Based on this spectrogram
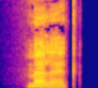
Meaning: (adjective) 1. warm (having a temperature slightly higher than usual, but still pleasant) 2. warm (of clothing or animal fur, thick enough to insulate the body against cold temperatures)
- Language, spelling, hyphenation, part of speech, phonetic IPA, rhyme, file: Hungarian, meleg, me‧leg, adjective / noun, [ˈmɛlɛɡ], -ɛɡ, Hu-meleg.ogg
